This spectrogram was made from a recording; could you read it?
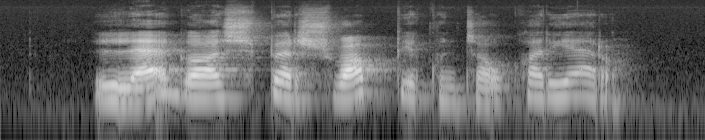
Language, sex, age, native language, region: Slovenian, female, 30-49, Slovenian, Drava region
